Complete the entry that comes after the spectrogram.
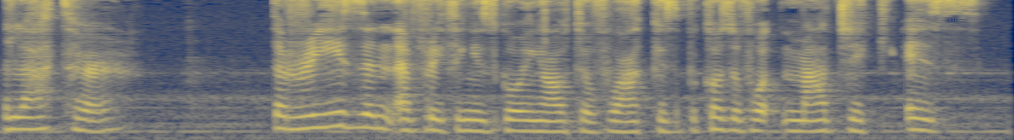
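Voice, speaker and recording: A mellow, soft-edged voice of a cynical female operative in an audio drama, acted by a woman. She is sarcastic and easily irritated as she talks through her report. There is faint noise behind her. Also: fairly low pitch, steady tone, brisk, close to an everyday voice. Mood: exasperated. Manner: dry, cynical, profane.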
